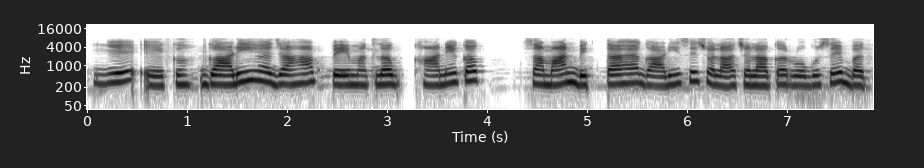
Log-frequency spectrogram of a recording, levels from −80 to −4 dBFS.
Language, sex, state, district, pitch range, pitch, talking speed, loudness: Hindi, female, Bihar, Gaya, 235-275 Hz, 250 Hz, 160 wpm, -16 LUFS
